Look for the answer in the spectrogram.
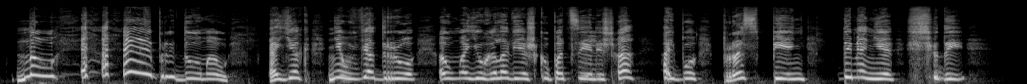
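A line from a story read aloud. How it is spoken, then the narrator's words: Laughing loudly while running. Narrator (Belarusian): Лёнік бег, рагатаў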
